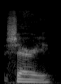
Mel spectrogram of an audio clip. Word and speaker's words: Shari: Tim and Shari uh Sherry it's her name's pronounced different than it's than it's spelled then it's spelled but Sherry so Tim and Sherry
